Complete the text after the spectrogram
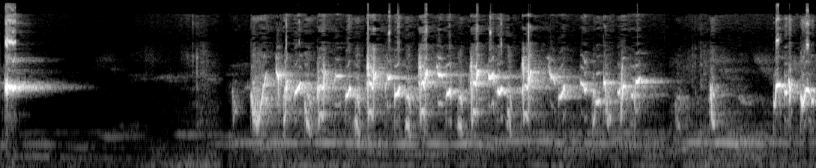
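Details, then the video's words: Sooty-headed bulbul singing vigorously, meant to prompt pet bulbuls to reply; one whistled note, then a long rapid burst of chattering, bubbling phrases lasting about three seconds, ending with more quick notes. "SUARA KESUKAAN TRUCUK ❗ trucukan gacor SATU INI ahlinya JADIKAN burung trucuk gacor NYAUT SEKETIKA"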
